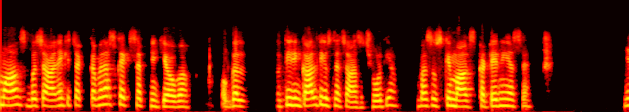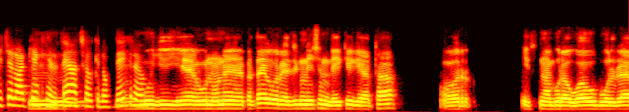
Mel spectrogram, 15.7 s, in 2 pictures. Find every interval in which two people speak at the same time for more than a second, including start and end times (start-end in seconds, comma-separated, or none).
8.2-9.7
